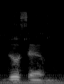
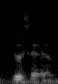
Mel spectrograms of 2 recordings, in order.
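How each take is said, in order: Both takes have the same delivery.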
